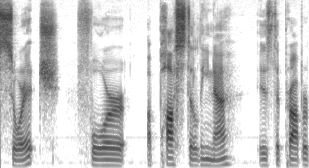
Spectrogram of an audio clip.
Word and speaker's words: Sorich: So for Michael Sorich, I was calling him Sorik. The pronunciation is Sorich.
